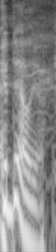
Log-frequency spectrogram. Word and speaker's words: Gadelha: Gadelha.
